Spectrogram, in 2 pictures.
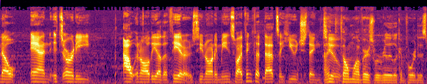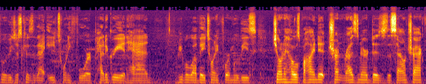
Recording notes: (LIVE from IHOP). Coming to you LIVE from the IHOP in Providence.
